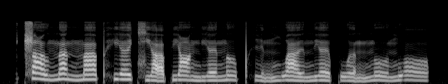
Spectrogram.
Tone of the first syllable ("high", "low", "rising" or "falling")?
falling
